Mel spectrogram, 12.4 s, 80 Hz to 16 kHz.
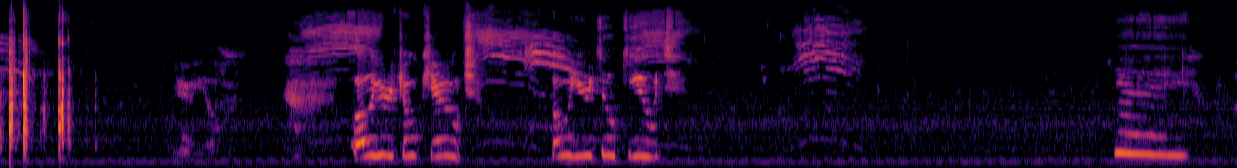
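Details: Foster kittens on a live 24/7 kitten cam in Los Angeles, being weighed indoors: a run of short, bright meows bunched in the middle and one drawn-out cry near the end, with a woman talking between them.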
